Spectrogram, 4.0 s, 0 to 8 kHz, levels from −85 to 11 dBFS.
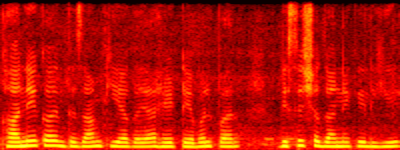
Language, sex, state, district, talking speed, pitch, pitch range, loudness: Hindi, female, Madhya Pradesh, Bhopal, 180 wpm, 225 Hz, 215-235 Hz, -15 LUFS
